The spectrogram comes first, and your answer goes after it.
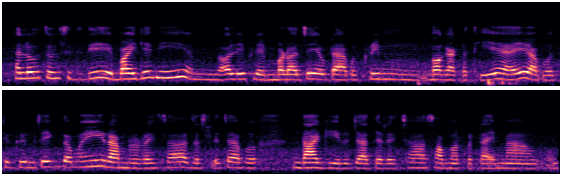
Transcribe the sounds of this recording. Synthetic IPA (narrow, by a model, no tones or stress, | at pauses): helot̪ulsid̪id̪ibʌjleniʌlipʰlembaɽʌt͡saĩewʈaʌbʌkrimːʌɡakot̪ʰijeɦʌjʌbʌt̪jokrimt͡sãĩek̚d̪ʌmʌjɾamroɾʌjt͡sʰʌd͡zʌslet͡sãĩʌbʌ | d̪aɡiʌɾud͡zãd̪eɾʌjt͡sʰʌsʌmːʌrkoʈaimːa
